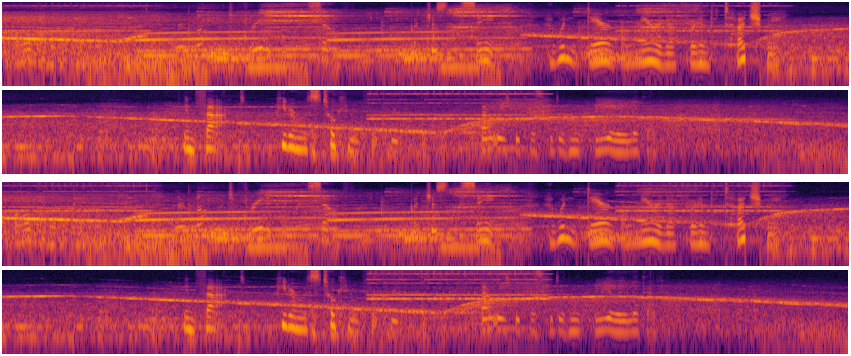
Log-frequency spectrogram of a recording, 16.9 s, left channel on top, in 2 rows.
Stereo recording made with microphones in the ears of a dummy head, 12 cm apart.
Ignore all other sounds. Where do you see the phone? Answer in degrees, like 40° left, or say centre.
60° right.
